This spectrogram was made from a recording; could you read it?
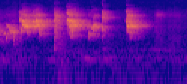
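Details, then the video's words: Short budgerigar warble for encouraging mating: three loud, scratchy chattering phrases separated by brief gaps, then a faint trailing note. "صوت تغريد لتنشيط طائر البادجي علي اللعب والهيجان والتغريد والتزاوج"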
